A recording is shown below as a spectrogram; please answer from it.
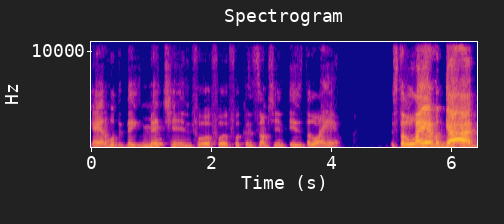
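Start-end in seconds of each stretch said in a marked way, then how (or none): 5.0-6.4 loud, high, slow proclamation; preacher shout. Acted. Preaching burst on Lamb of God.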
